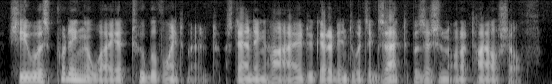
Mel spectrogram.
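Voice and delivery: usual speaking voice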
